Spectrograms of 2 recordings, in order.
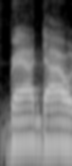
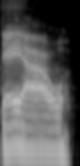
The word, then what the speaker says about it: Brandão: All right, next up we have Brandao. For the people in the comments keep saying Matt, it's Brandao not Dayao. Stop it.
